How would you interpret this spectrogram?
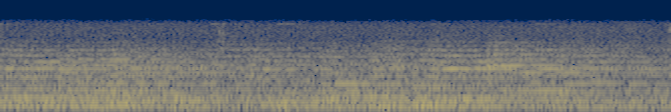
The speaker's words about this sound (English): They've actually warmed up a bit, but when they first started, it was really sort of... Brung, brung, brung. Yeah. It's like, yeah, how not to start your bell ringing? Yeah. Whoops, kind of thing.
